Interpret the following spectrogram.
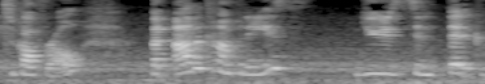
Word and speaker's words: tocopherol: So we found out also vitamin E, which is called tocopherol, which Jess calls something else. Tocopherol. That's actually pronounced tocopherol.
